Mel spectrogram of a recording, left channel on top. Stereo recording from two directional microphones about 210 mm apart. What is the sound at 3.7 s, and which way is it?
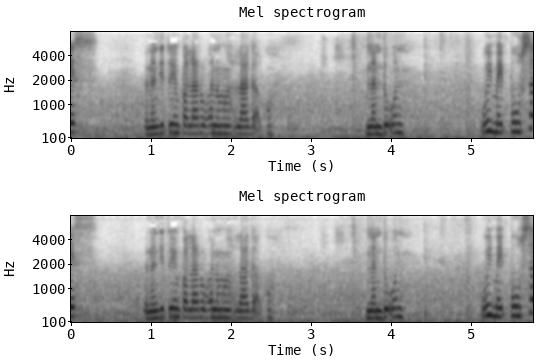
Speech, centre (ahead or behind).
